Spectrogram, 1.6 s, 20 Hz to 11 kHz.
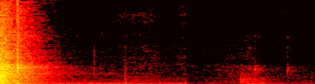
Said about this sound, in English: we're doing the Zoom thing right, so we're all going to clap at the same time to make sure our audio syncs properly. On the count of four, we're going to do the clap. So like, it's going to go 3, 2, 1, clap. That's what we're going to do. 3, 2, 1.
